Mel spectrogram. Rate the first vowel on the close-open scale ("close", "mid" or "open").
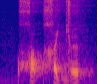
mid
